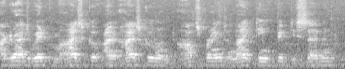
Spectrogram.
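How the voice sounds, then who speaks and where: A man with a fairly high pitch talks at a moderate pace, with noticeable background noise and audible room echo. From New Mexico, Caballo. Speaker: panelist, longtime local resident. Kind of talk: panel discussion.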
